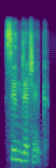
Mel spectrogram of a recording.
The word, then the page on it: syndetic: Indian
